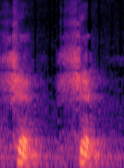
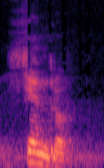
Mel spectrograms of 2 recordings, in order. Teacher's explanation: representa a fricativa palatal, che, similar ao do alemão, o CH do alemão em ich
